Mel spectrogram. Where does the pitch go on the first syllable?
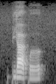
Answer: falling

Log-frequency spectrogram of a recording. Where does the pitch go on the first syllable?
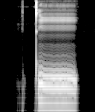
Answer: low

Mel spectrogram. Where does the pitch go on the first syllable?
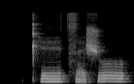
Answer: high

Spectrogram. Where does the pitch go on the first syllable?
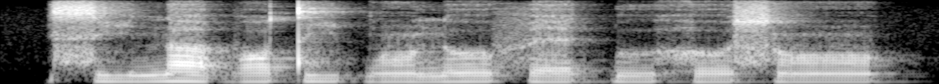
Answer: high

